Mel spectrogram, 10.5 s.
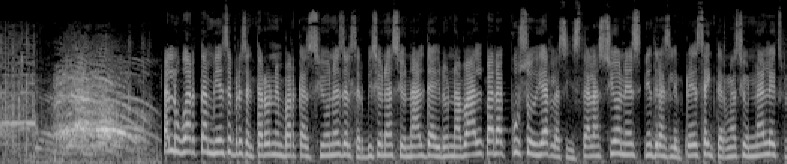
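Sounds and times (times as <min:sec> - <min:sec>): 
citizens shouting slogans against the mining company: 0:00.5 - 0:02.1
speech: 0:02.5 - 0:10.4.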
